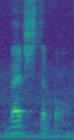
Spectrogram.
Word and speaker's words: vegetable: Okay, so here the vowel immediately after a stressed syllable is frequently not pronounced.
